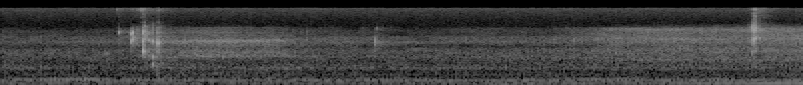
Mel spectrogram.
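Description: Quiet room tone: a steady low hum with two brief faint clicks, one about a second in and one near the end.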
